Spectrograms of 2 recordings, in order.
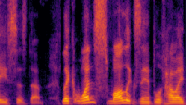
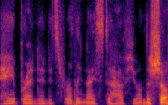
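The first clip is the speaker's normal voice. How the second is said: toned-down, softened voice, much quieter; 7 dB quieter than usual. Podcast host showing how he greets a shy guest, softened voice for shy guest. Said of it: "The second type is the really shy person".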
